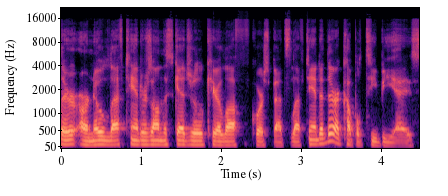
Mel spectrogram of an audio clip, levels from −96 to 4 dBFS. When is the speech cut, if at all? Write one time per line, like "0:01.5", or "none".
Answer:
none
